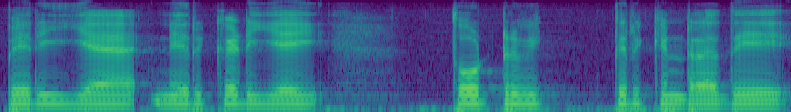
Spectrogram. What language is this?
Tamil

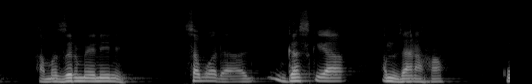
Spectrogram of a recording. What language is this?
Guduf-Gava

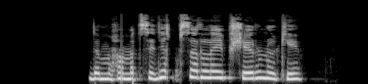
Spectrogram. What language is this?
Pashto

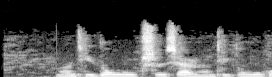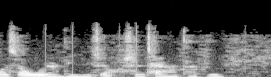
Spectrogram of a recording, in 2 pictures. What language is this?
Chinese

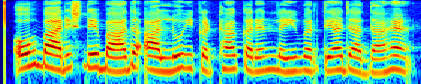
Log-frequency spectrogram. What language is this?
Punjabi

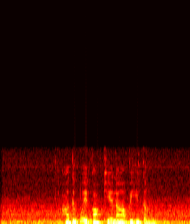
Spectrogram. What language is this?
Sinhala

